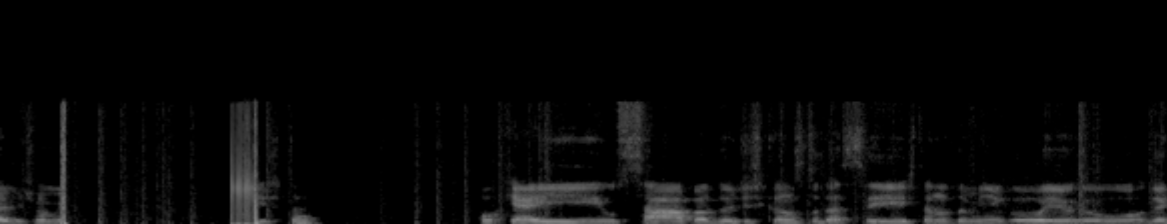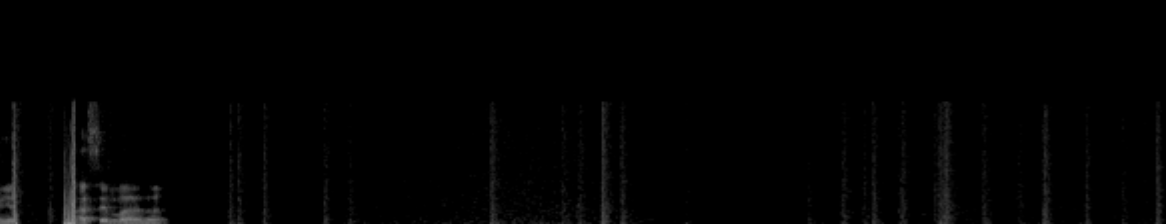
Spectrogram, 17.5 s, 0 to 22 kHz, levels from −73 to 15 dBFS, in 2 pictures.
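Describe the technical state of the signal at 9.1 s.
At 9.1 s the signal sits inside a cable pulled and plugged in event running from 8.85 to 9.32 s. A pop opens roughly 0.42 s of near silence. About 60 ms of 50 Hz mains buzz appears while only the plug tip touches, and a second pop closes the gap. The buzz and the paired pops set it apart from a plain digital dropout.

Overdone noise removal runs through this moment as well. Frequency bands close to the estimated noise floor are pushed down or shut off, taking the quieter parts of the voice with them. The background becomes near silence dotted with twinkling specks. Because the specks follow the noise floor rather than the loudness of the voice, this is not ordinary codec smearing.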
